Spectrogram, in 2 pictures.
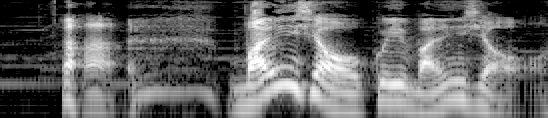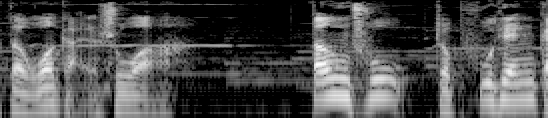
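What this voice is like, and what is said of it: Usual voice. Nothing is said of it.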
